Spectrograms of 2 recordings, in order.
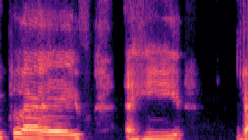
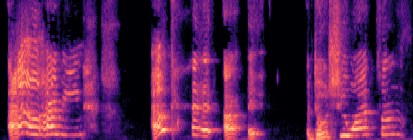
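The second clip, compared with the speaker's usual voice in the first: flustered. Retold or imitated. Flustered retelling of snack.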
